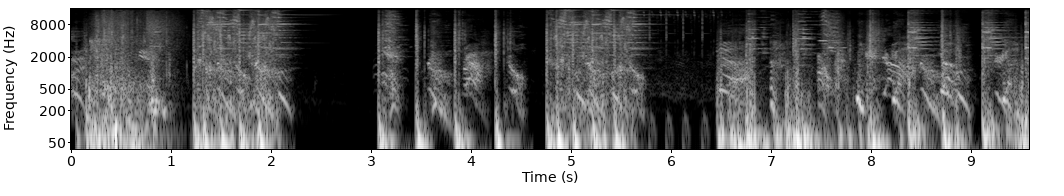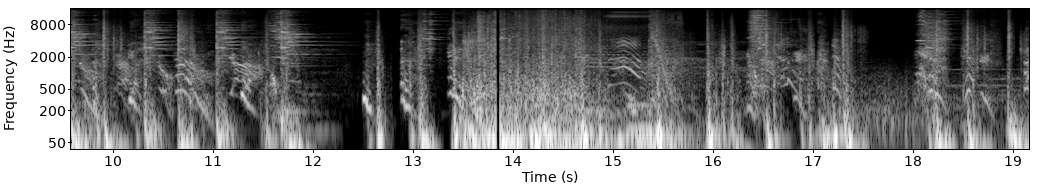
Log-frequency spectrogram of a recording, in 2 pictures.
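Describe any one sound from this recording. Punches, kicks and energy blasts hit hard in quick bursts.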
